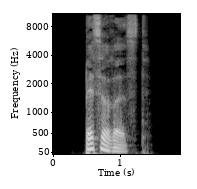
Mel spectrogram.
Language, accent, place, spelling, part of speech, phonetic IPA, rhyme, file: German, Germany, Berlin, besserest, verb, [ˈbɛsəʁəst], -ɛsəʁəst, De-besserest.ogg
- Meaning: second-person singular subjunctive I of bessern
